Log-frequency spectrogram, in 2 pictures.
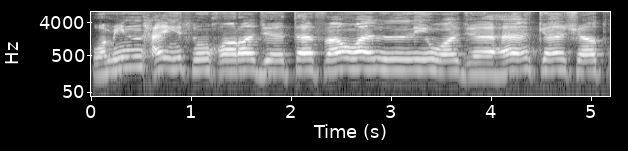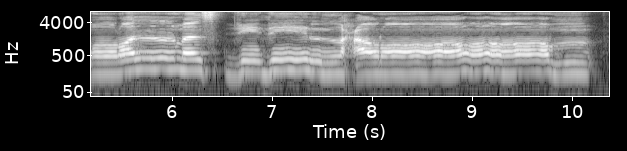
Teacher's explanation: خا اور را پر پڑھے جائیں گے، جیم ساکن پر قلقلہ کریں گے۔ یہ بھی جیم ساکن ہے، قلقلہ کرنا ہے۔ · نون ساکن کے بعد حا ہے، اظہار حلقی ہوگا، غنہ نہیں ہوگا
